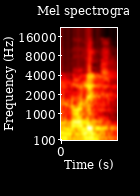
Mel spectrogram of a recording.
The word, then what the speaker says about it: नॉलेज: तो यहां पे देखिए के साइलेंस साइलेंट रहता है। डी साइलेंट रहता है। सैल लेटर है ये। केवल नॉलेज पढ़ा जाएगा।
